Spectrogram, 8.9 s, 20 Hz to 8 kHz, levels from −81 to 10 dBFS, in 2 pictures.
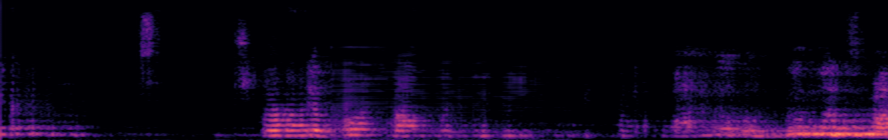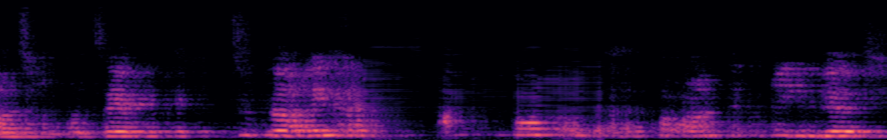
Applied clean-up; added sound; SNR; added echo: neural mask model DeepFilterNet 3.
